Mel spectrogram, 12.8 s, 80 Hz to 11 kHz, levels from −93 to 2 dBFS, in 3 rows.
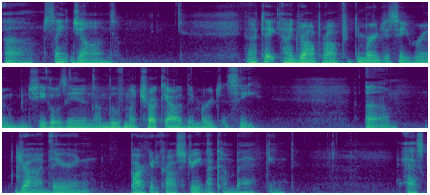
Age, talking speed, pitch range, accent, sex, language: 40-59, 195 wpm, 120-140 Hz, American, male, English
